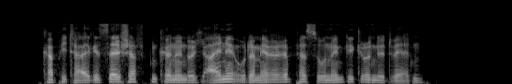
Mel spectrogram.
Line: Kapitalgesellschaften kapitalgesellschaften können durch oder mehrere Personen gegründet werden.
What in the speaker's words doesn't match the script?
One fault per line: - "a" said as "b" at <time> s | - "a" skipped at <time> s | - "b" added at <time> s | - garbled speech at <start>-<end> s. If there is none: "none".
- "kapitalgesellschaften" skipped at 1.6 s
- "eine" added at 2.1 s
